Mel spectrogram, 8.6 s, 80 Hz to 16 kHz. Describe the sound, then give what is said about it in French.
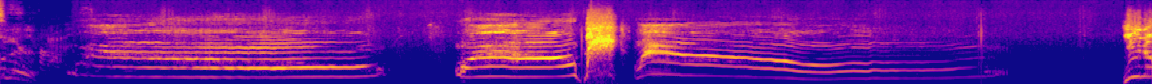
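A voice imitates a cat in a 1953 blues song, letting out three long, drawn-out meowing wails with bending pitch, the last one stretching and sliding downward, broken by a brief sharp noise between them. “ses miaulements de chat qui défraient la chronique en 1953”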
